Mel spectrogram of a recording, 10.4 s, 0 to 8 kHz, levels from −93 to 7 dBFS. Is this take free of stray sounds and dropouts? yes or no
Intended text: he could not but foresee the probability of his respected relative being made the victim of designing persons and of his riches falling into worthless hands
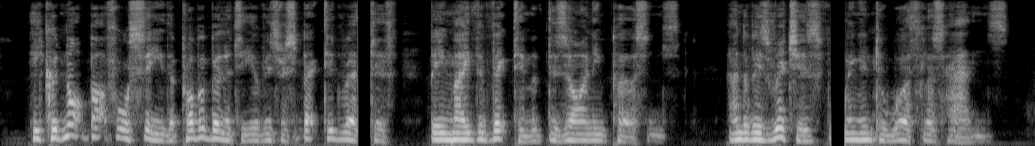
no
